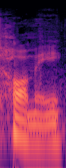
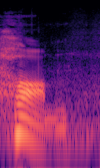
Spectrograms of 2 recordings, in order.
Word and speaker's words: Homme: And yes, it's pronounced Homme, not Homme, like Bronholm.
